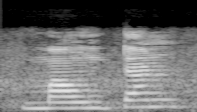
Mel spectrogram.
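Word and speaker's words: mountain: ये कर्टन, ये माउंटन। ठीक, ये सर्टन, ये विलन। इसमें ए आई आ रहा है, लेकिन ए आई का उच्चारण क्या है, छोटा आ के रूप में हो रहा है।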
